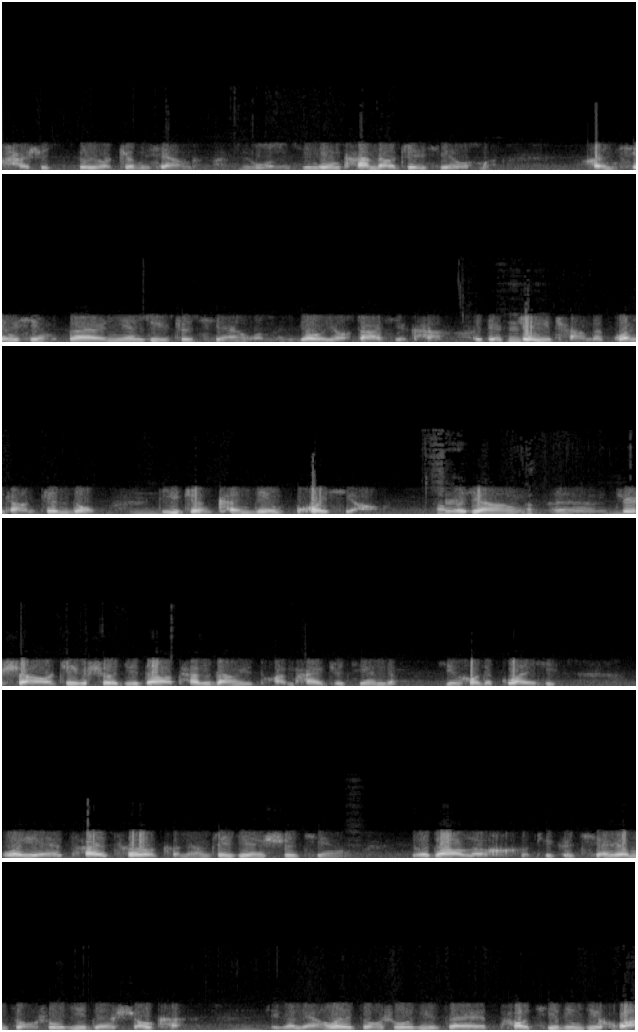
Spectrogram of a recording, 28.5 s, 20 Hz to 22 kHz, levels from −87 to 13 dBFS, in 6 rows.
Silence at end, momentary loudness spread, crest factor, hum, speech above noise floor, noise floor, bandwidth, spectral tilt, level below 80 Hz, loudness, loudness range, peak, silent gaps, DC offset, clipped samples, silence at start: 0 s; 14 LU; 18 dB; none; 31 dB; -52 dBFS; 5.4 kHz; -6.5 dB/octave; -60 dBFS; -21 LUFS; 4 LU; -2 dBFS; none; under 0.1%; under 0.1%; 0 s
